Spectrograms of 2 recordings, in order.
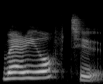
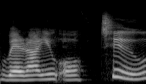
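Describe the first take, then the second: First: The word 'to' is reduced to a weak sound. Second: The word 'to' is said in full. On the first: The speaker calls it right. "you say" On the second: The speaker calls it wrong. "instead of"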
